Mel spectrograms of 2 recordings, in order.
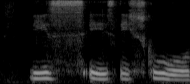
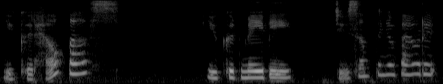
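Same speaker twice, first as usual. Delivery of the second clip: pointed mock suggestion; 5 semitones higher than usual. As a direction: spell out the obvious as a tentative question. Imagined retort to unhelpful teacher.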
